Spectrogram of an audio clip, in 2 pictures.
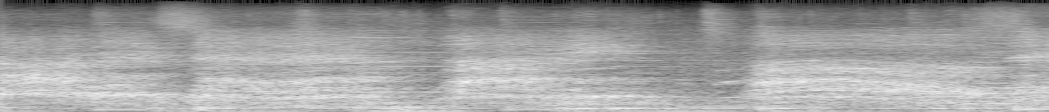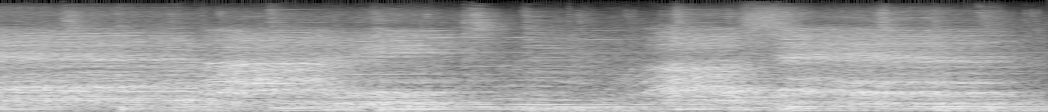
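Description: A children's choir of fourth graders singing together in unison phrases over held low notes of an instrumental accompaniment.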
